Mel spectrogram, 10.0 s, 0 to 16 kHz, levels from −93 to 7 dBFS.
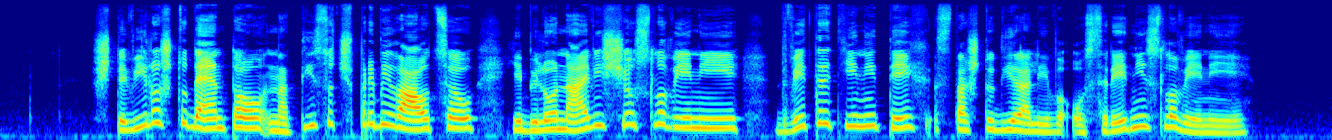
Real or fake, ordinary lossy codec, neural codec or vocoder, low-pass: fake; none; vocoder, 44.1 kHz, 128 mel bands, Pupu-Vocoder; 14.4 kHz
